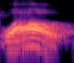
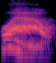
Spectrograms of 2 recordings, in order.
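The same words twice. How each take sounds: First: The letter is said heavy, with a full sound. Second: The letter is said light, with a thin sound. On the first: The speaker calls it wrong. "Don't say wow" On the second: The speaker calls it right.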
